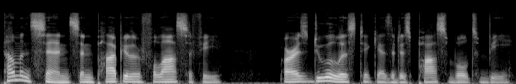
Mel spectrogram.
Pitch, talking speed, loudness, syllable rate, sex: 115 Hz, 165 wpm, -19 LUFS, 5.9 syllables/s, male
